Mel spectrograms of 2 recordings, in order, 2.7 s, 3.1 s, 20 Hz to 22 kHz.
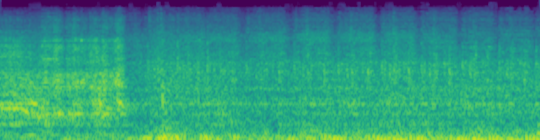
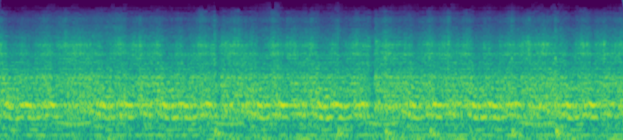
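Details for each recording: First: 1957 Ford Fairlane 500 V8 started after 30+ years sitting, with a new ballast resistor fitting the ignition issue: steady, slightly lumpy low idle with no stumbling; ignition works again. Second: 1957 Ford Fairlane 500 sitting 30+ years, with new ballast resistor, fuel pump working and throttle pumped, starter churning steadily, slightly unevenly, about once a second without firing; it ran shortly after. Cause suspected, not confirmed.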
